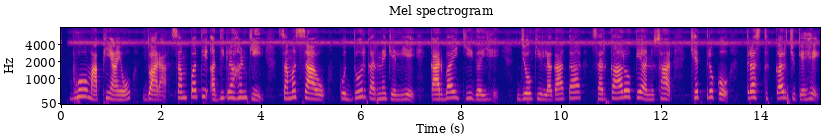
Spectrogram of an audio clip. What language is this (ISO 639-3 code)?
hin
